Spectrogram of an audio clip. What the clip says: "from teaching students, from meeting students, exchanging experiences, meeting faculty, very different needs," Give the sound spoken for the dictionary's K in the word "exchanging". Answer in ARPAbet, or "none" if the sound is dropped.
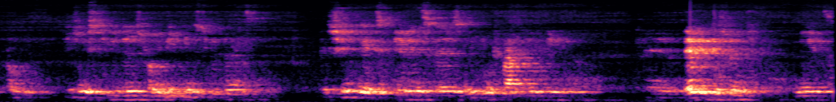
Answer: none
